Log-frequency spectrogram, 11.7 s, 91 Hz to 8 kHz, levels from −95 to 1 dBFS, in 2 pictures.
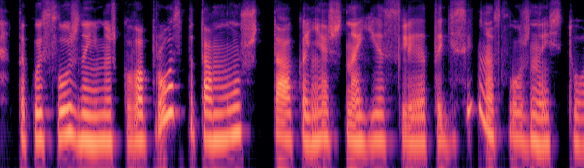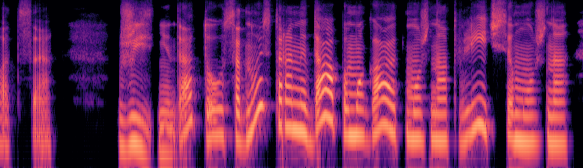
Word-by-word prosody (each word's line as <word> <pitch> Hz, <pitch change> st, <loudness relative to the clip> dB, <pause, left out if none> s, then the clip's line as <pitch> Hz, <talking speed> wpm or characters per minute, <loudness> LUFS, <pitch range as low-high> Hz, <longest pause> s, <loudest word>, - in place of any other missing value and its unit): такой 195 Hz, 0 st, -1 dB
сложный 195 Hz, 0 st, +1 dB
немножко 185 Hz, +1 st, -2 dB
вопрос, 200 Hz, -, +2 dB
потому 200 Hz, -, 0 dB
что, 105 Hz, -, 0 dB
конечно, 190 Hz, +2 st, -1 dB
если 185 Hz, -, -2 dB
это 180 Hz, -, -3 dB
действительно 415 Hz, -, -3 dB
сложная 180 Hz, -2 st, -4 dB
ситуация 175 Hz, 0 st, -7 dB, 0.6 s
в -, -, -7 dB
жизни, 155 Hz, -5 st, -1 dB
да, 275 Hz, -, +1 dB
то, 220 Hz, -9 st, -2 dB
с 215 Hz, 0 st, -9 dB
одной 220 Hz, -, +3 dB
стороны, 270 Hz, -, +3 dB
да, 335 Hz, -, +7 dB
помогают, 230 Hz, -, +2 dB
можно 200 Hz, -1 st, 0 dB
отвлечься, 245 Hz, +8 st, -1 dB
можно. 180 Hz, -1 st, 0 dB
195 Hz, 125 wpm, -23 LUFS, 180-230 Hz, 0.6 s, да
